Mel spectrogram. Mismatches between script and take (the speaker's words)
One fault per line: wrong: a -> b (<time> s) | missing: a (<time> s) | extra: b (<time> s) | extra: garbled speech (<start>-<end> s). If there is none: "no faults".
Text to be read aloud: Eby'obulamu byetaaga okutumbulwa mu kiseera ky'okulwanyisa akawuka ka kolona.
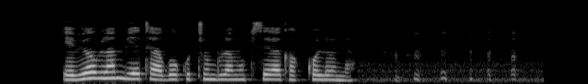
missing: ky'okulwanyisa akawuka (2.8 s)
